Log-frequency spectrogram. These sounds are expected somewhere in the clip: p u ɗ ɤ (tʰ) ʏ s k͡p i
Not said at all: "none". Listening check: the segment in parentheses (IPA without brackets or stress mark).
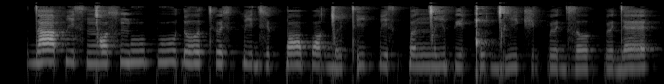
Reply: tʰ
